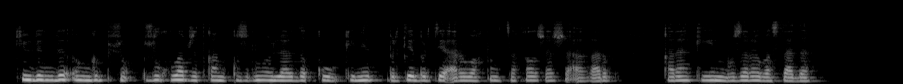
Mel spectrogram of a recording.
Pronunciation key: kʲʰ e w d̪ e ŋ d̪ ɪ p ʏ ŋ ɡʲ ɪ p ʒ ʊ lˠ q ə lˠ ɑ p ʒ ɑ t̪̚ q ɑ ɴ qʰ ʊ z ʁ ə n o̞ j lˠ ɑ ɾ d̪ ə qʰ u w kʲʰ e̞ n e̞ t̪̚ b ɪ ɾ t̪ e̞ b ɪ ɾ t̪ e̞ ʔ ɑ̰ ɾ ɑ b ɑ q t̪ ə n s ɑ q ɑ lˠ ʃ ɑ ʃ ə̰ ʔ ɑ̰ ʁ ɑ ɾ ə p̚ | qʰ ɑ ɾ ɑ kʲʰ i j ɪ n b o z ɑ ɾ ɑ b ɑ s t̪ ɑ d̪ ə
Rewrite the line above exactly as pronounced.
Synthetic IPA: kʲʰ e w d̪ e ŋ d̪ ɪ ʔ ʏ ŋ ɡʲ ɪ p ʒ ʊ lˠ q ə lˠ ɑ p ʒ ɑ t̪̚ q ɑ ɴ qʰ ʊ z ʁ ə n o̞ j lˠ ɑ ɾ d̪ ə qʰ u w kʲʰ e̞ n e̞ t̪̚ b ɪ ɾ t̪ e̞ b ɪ ɾ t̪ e̞ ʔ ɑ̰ ɾ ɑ w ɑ q t̪ ə ɴ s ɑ q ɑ lˠ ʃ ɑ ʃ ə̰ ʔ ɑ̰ ʁ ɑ ɾ ə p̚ | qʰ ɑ ɾ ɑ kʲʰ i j ɪ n b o z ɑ ɾ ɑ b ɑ s t̪ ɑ d̪ ə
